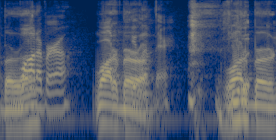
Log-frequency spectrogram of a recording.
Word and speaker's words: Walterboro: A Walterboro native. How do you say it? Walterboro. Walterboro now, but Waterboro.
